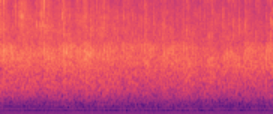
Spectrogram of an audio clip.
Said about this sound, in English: Clap for Isla and Trina Brucker, please. That's awesome.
